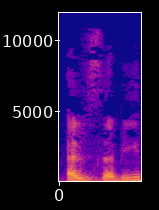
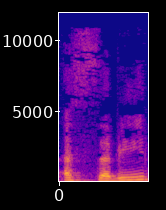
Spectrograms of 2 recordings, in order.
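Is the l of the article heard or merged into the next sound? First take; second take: heard; merged. First: The l is clearly pronounced before the s. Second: The l merges into a doubled s sound. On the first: The speaker calls it wrong. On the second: The speaker calls it right.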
